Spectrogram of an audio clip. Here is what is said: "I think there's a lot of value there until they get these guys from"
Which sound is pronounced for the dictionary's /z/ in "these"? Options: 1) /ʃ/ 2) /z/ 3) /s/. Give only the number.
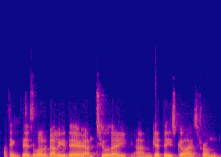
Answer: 2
